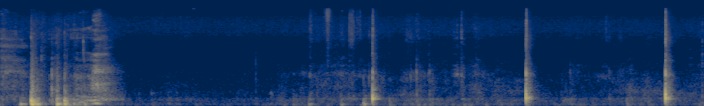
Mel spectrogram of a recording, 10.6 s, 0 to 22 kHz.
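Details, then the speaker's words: MacBook Pro A1708, lid being opened after the plastic antenna cover was partly trimmed. A quiet room with a few sharp, isolated cracks every couple of seconds as the lid moves. The crackle is much reduced but the antenna cover is still rubbing against the case at the hinge. "so much better guys so much better but you still hear the cracking sound but i can see that it's that part that yeah much better much much better than before"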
